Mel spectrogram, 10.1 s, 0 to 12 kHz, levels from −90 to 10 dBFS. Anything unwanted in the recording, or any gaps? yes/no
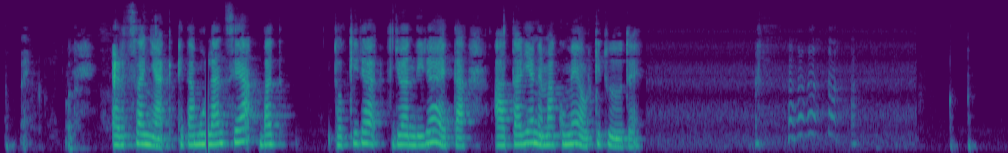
yes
